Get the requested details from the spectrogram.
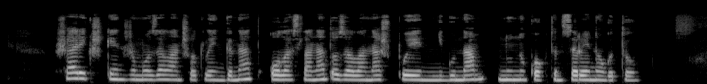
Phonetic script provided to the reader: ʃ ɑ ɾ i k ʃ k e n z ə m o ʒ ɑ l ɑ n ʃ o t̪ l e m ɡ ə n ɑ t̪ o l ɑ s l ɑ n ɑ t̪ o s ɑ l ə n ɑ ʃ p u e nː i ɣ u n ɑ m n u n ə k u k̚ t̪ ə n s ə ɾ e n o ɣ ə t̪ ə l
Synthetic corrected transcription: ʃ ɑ ɾ i k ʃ k e n ʒ ə m o z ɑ l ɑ n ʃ o t̪ l e n ɡ ə n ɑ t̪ o l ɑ s l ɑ n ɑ t̪ o z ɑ l ɑ n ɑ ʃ p u e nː i ɣ u n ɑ m n u n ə k o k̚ t̪ ə n s ə ɾ e n o ɣ ə t̪ ə l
